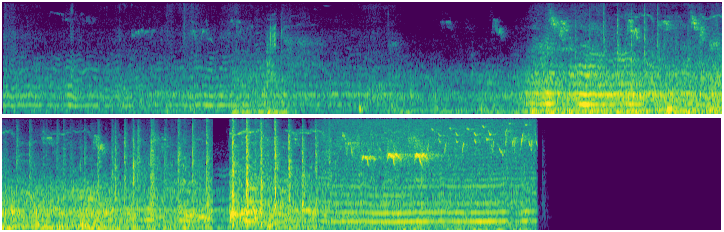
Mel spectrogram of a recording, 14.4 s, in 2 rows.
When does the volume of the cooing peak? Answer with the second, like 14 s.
10 s.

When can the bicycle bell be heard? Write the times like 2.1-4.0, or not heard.
2.2-3.0.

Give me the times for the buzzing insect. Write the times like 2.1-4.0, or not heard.
0.0-12.6.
